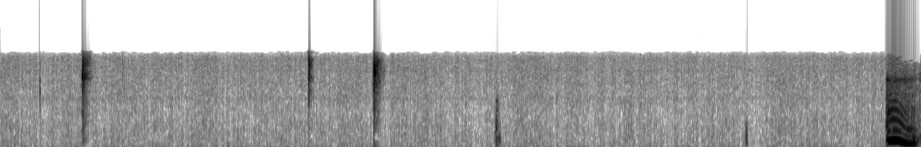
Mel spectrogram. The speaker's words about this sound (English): When you feel comfortable, you can open your eyes and snap your fingers.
